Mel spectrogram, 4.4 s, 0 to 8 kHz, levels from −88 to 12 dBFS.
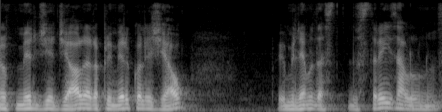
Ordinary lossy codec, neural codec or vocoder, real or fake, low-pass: none; none; real; 7.2 kHz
